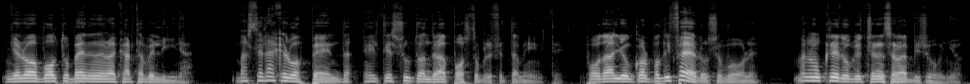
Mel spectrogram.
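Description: A man's voice: medium pitch, expressive, a little fast, lightly acted. A man voicing a chatty, effusive woman who sells dresses, with gushing sales patter. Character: chatty middle-aged woman dress seller.

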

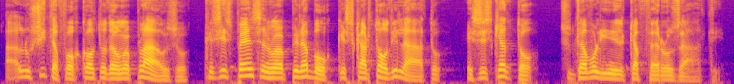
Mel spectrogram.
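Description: A man narrates a novel with a lively, dramatic delivery that rises and falls freely. The recording is dry and close to the mic. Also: medium pitch, fairly quick, hardly any pauses, no echo. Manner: expressive, dramatic, does character voices.

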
